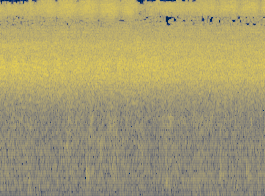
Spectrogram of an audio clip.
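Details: Many cicadas sing together in summer woodland at Galsan Park, Seoul, South Korea. The hissing, shimmering wall of sound holds a constant high pitch throughout, with faint ticking beneath it.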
